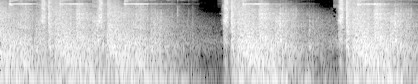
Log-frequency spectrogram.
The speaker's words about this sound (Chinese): 一道枪响，五颗子弹依次从枪口中射出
